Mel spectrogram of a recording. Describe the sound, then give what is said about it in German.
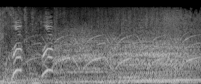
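A police car siren wails in repeated rising-and-falling sweeps, opening with two loud swoops and carrying on more softly over a low, rumbling engine-like noise. “Chase nahm die Rutsche und saß schon Sekunden später in seinem Polizeiauto”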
